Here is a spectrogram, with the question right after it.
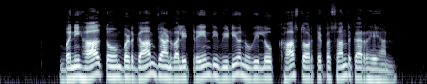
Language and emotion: Punjabi, neutral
